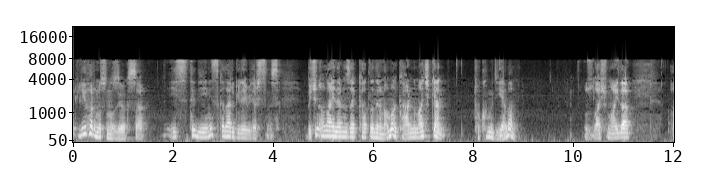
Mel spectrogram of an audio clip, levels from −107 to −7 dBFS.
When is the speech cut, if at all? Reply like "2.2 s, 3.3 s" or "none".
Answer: none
